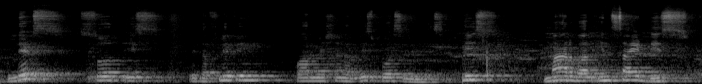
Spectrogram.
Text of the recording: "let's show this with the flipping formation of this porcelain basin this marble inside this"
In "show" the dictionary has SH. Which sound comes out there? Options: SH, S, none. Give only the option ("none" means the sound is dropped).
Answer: S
